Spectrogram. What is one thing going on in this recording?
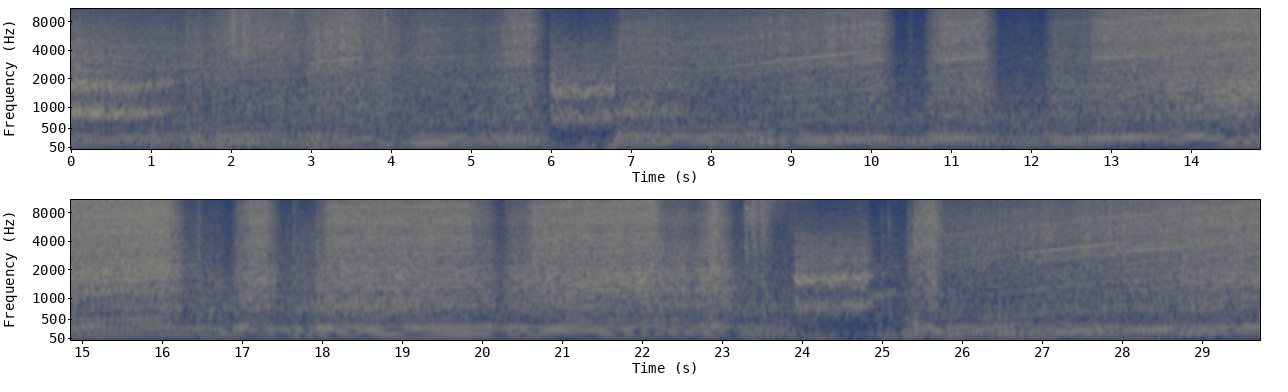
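A truck engine roars and revs up and down.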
